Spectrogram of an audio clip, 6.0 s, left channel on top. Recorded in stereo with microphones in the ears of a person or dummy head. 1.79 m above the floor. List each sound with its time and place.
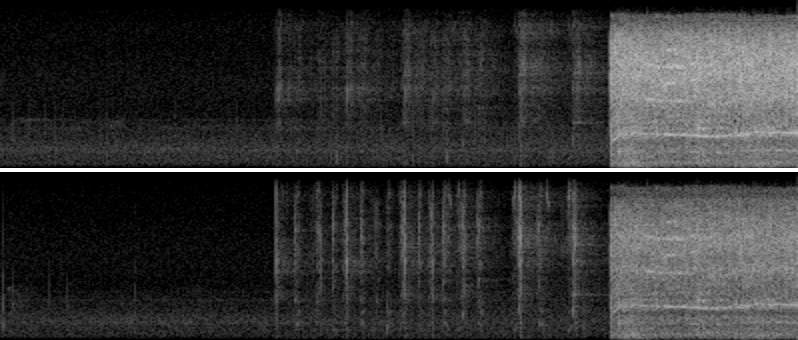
2.1 s scissors: 75° right (ahead or behind), 1.0 m
4.6 s a scream: 15° left (ahead or behind), 0.5 m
